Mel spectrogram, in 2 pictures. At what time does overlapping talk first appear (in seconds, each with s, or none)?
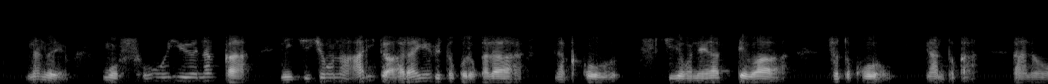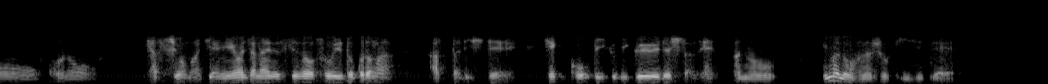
none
